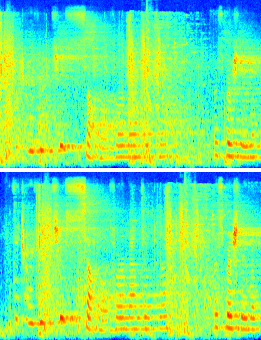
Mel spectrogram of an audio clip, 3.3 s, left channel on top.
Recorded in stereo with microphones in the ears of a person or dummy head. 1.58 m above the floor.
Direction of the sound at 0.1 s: 20° right (ahead or behind).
